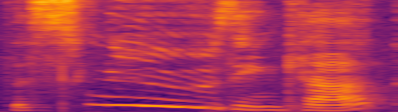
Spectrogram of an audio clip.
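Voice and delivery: playful read-aloud emphasis; drawn-out storybook phrase. Acted. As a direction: sing out snoozing slowly. Teacher dramatizes sleepy story character.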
